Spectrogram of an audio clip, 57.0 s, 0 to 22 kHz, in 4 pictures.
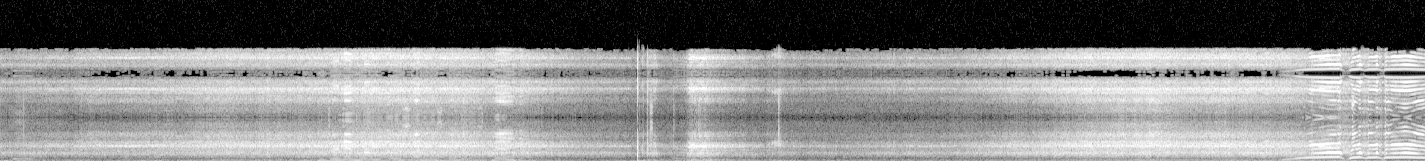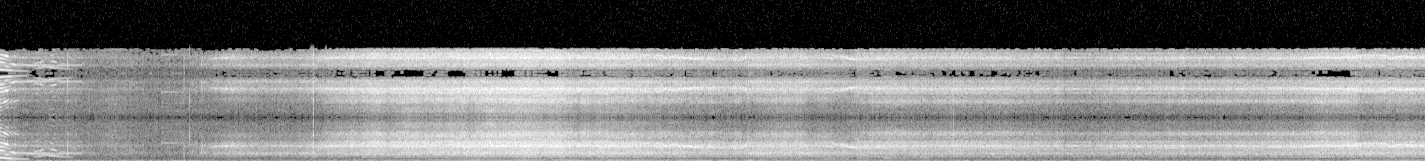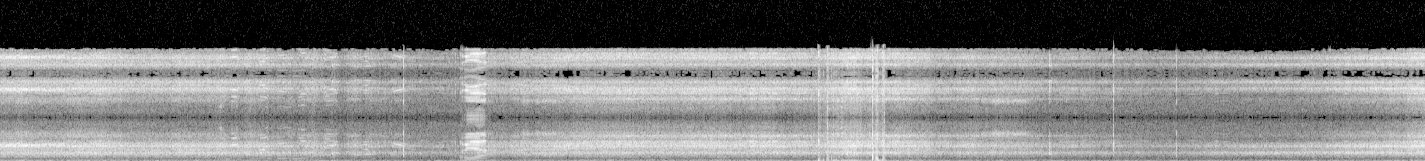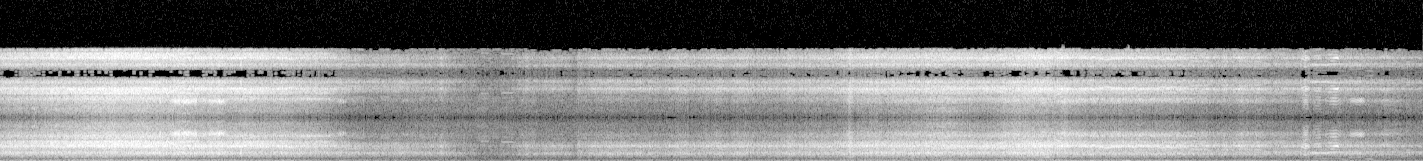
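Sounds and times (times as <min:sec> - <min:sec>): person crying out: 0:12.8 - 0:15.0.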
